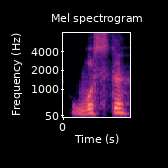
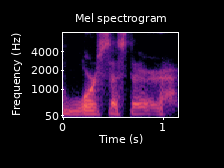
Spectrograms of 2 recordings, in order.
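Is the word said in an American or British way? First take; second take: British; American. First: It is said the way the English say it. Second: It is said the way Americans say it. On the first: "as we call it in England" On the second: "as you probably pronounce it in the States"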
